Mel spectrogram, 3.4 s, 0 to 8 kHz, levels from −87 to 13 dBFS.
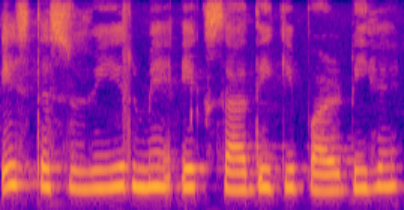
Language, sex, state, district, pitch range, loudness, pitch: Hindi, male, Uttar Pradesh, Lucknow, 220-235 Hz, -13 LUFS, 230 Hz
